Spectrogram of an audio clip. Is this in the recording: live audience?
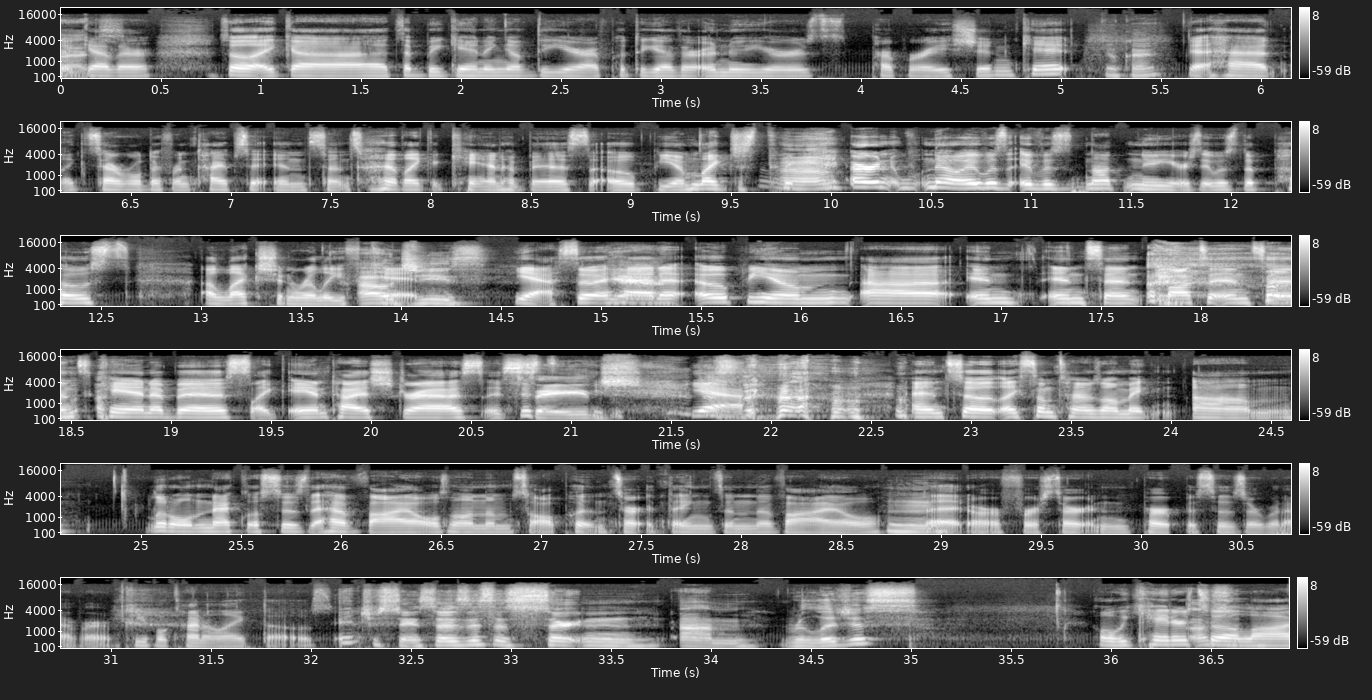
no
